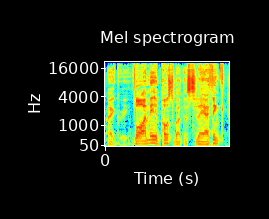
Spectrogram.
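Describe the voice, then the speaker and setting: A man's voice: mid-range voice, lively intonation, fast, darkish tone. A man hosting a casual podcast interview, asking rambling, hesitant questions full of fillers. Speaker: podcast host.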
